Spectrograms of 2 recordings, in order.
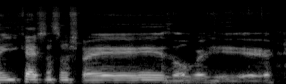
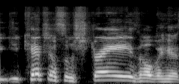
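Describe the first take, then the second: First: Soft, slow repeat of You catching some strays; quiet aside. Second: Higher, louder, playful catching; teasing exclaim. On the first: Streamer repeating the tease to Sonya, soft slow aside. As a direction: murmur it under the breath. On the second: Streamer teasing Sonya about the chat, loud playful tease. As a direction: tease her loudly. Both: Real, not acted.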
